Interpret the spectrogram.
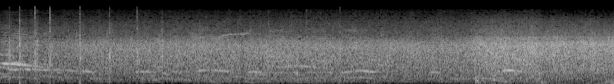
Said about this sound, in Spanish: La tanda de cuplés, más aplaudido el segundo quizá que el primero.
